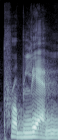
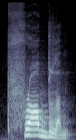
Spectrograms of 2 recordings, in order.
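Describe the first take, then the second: First: The stress is on the second syllable. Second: The stress is on the first syllable. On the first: The speaker calls it wrong. "Not problem or problem like in some languages" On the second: The speaker calls it right. "We stress the first half of the word"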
